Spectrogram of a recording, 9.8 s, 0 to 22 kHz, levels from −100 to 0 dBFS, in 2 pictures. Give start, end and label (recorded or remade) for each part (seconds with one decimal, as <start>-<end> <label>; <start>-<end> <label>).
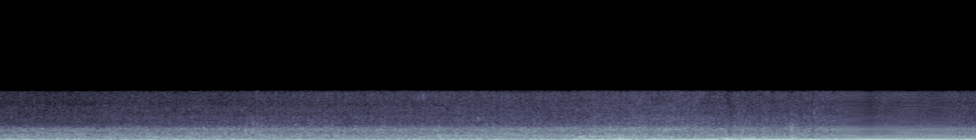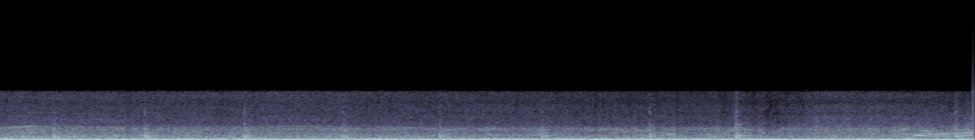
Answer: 0.0-4.2 recorded; 4.2-4.8 remade; 4.8-9.8 recorded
